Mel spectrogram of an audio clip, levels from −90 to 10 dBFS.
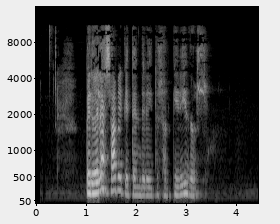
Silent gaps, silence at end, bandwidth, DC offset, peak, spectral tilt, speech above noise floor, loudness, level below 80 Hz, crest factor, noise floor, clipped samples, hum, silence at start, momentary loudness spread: none; 1.05 s; 11.5 kHz; under 0.1%; -2 dBFS; -3.5 dB/octave; 46 dB; -21 LUFS; -70 dBFS; 22 dB; -67 dBFS; under 0.1%; none; 0.6 s; 21 LU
